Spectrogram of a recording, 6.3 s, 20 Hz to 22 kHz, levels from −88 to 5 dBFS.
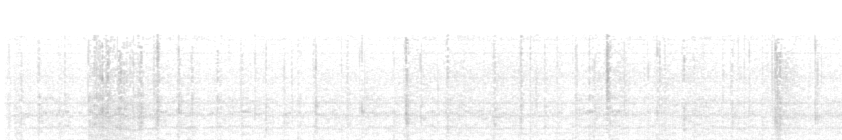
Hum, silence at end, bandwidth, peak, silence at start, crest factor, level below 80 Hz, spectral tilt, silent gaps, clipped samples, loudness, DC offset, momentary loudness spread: none; 0 s; 16.5 kHz; -40 dBFS; 0 s; 26 dB; -88 dBFS; 1 dB/octave; none; under 0.1%; -62 LUFS; under 0.1%; 6 LU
